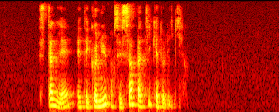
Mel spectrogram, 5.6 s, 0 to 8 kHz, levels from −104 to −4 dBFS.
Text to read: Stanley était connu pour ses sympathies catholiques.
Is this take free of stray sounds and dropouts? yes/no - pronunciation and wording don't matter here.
yes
